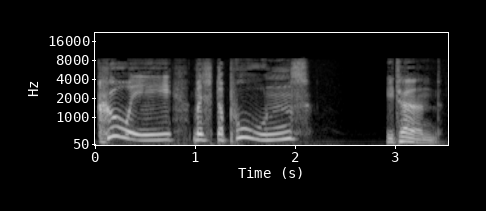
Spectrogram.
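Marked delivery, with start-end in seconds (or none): 0.0-2.2 high, drawn-out calling out; a cheery high call of Cooey; vampire's cry. A narrator's reading. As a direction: hail him across the crowd in a high sing-song. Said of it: "the cry of the vampires".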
